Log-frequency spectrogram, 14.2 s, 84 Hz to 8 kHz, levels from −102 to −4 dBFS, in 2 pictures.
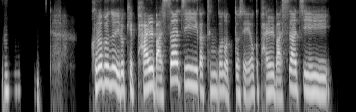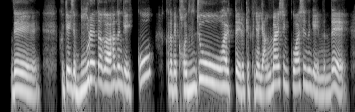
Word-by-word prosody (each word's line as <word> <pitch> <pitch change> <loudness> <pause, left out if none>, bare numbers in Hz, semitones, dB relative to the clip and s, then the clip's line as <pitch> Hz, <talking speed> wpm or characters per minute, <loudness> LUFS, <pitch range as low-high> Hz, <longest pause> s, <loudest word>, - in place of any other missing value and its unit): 음 195 - -4 1.6
그러면은 260 0 +2
이렇게 200 -2 -2
발 220 +6 +3
마사지 255 - +1
같은 195 0 -6
건 200 0 -5
어떠세요? 170 0 -7
그 195 - -13
발 185 +2 -4
마사지 185 0 -2 0.7
네. 190 -5 +2 0.4
그게 220 +3 +1
이제 215 -2 +2
물에다가 245 - +4
하는 270 -1 -1
게 225 - 0
있고 305 - -1 0.2
그다음에 215 -2 -1
건조할 245 +2 +3
때 225 - +1
이렇게 190 0 -2
그냥 190 0 -3
양말 195 +10 +1
신고 235 -4 -4
하시는 235 +1 -2
게 210 - -3
있는데 175 +4 -2
210 Hz, 260 characters per minute, -23 LUFS, 185-245 Hz, 1.6 s, 물에다가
